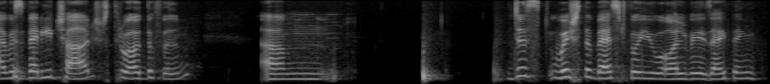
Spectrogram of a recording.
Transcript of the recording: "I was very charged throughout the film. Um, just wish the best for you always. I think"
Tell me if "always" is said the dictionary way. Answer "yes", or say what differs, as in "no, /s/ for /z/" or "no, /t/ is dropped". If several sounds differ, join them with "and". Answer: yes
